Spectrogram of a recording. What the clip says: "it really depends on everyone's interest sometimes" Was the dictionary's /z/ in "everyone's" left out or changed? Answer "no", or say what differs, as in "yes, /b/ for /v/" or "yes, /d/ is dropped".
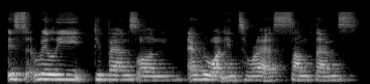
yes, /z/ is dropped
